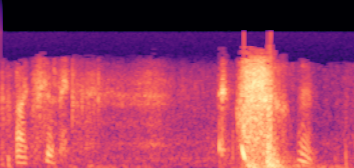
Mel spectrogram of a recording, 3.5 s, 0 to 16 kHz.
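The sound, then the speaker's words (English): A single loud sneeze bursts out after a stretch of someone speaking, sharp and breathy with a quick onset, fading away as talk resumes. “as Mike said, that's now going to, for the next 1,000 years, people will be able to hear my sneeze.”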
